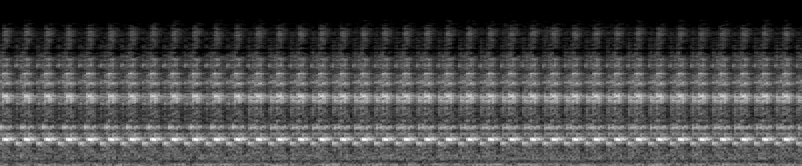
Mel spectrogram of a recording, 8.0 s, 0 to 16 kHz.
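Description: Loud, steady, rapid mechanical buzzing pulses, about 140 a minute, typical of an MRI scanner running an imaging sequence.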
